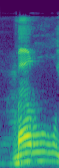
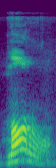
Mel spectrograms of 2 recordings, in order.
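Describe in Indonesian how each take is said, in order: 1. Suku kata m itu tipis, seperti ma. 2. Suku kata m itu tebal, seperti mo. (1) "ma itu tipis, bukan dibaca mo, tapi ma" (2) "Jangan dibaca moru ya ... Ini kesalahan juga"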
